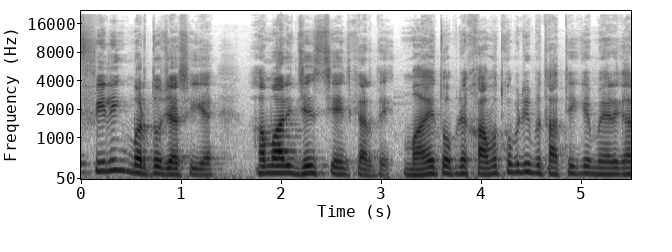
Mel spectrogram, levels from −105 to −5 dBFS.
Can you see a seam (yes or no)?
yes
